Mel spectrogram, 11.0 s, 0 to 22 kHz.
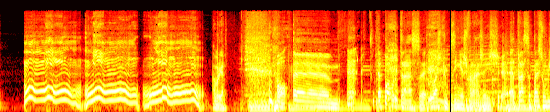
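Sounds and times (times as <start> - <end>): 
person vocally imitating a mosquito opening a creaking door: 0.5 - 4.2
speech: 1.7 - 2.1, 4.0 - 4.6, 5.5 - 11.0.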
